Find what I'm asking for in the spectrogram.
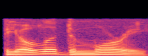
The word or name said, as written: viola d'amore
